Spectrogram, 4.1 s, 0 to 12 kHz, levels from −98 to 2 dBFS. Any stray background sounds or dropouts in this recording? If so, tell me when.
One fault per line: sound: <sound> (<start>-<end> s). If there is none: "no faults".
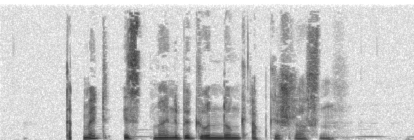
sound: dropout (0.7-0.8 s)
